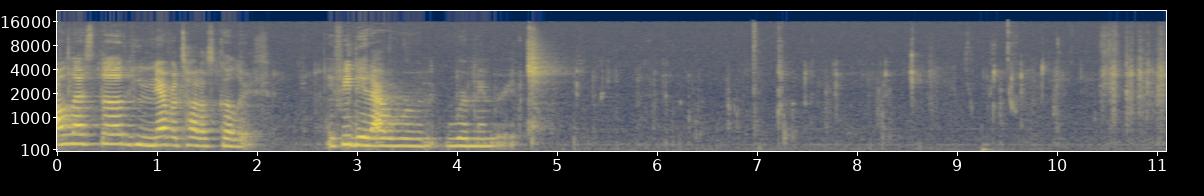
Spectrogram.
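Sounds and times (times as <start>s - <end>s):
faint chewing: 2.0s - 2.8s, 4.6s - 11.0s.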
